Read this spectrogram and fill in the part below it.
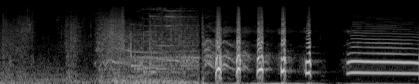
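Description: A young man laughs and shouts loudly into a microphone.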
